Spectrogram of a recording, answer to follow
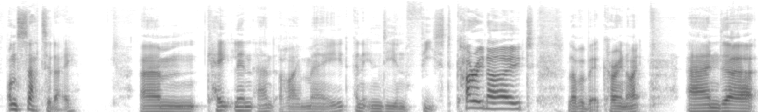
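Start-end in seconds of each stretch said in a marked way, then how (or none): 4.5-5.3 high, loud burst of enthusiasm; excited exclamation. Acted. Announcing the Indian feast to listeners, excited exclamation. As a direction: whoop it out like a cheer.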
